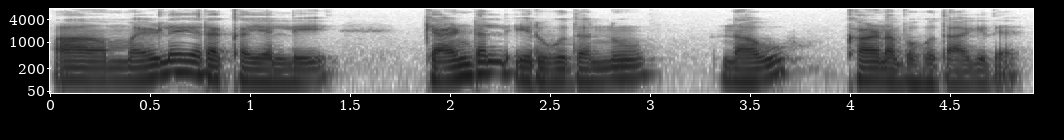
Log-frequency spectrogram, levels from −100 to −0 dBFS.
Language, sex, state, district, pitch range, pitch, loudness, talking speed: Kannada, male, Karnataka, Bangalore, 95-125 Hz, 105 Hz, -18 LUFS, 85 wpm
